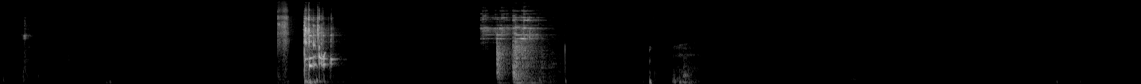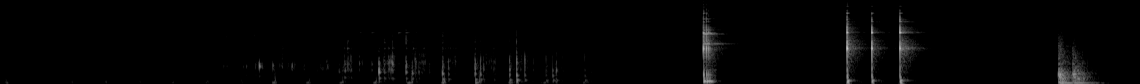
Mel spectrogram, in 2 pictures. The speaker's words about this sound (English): So here we go. Let me, with my Sapporo bottle cap opener.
